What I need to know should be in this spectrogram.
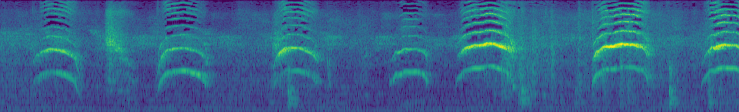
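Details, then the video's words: Meowing cat giving a string of short, arched meows that grow louder and longer toward the end, with faint clicks and shuffling sounds between calls. "Cats Voice - Cats sound - Cats Meowing"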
